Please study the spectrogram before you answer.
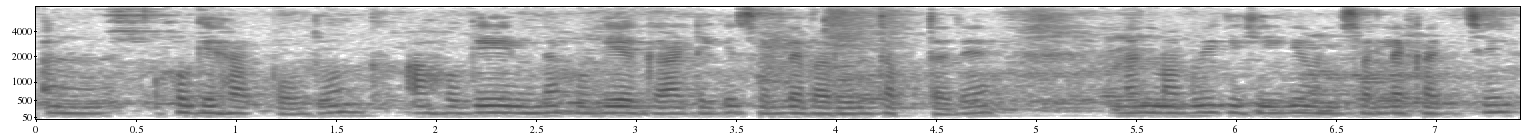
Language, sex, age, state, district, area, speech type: Kannada, female, 30-45, Karnataka, Dakshina Kannada, rural, spontaneous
